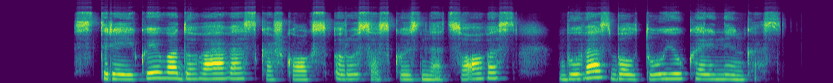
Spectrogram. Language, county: Lithuanian, Klaipėda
